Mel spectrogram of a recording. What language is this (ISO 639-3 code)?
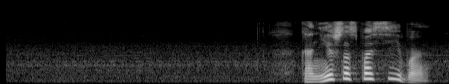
rus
